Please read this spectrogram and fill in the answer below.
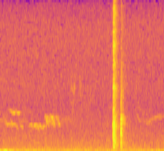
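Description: Faint bird chirps over quiet room tone, then two sharp clicks in quick succession about three-quarters of the way in.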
